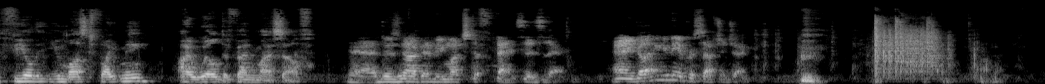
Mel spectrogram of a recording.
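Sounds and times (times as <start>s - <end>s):
speech: 0.1s - 8.2s
dice clattering across a hard tabletop in a tabletop game: 8.5s - 10.1s.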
